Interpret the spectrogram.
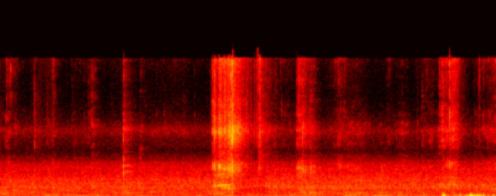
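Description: Someone chewing a crisp fried opak cracker, with one short loud crunch about three seconds in and a few dull low thumps near the end.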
